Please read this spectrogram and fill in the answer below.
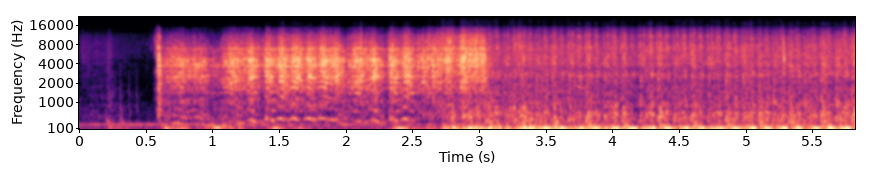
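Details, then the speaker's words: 1970 or 1971 Super Camaro, restarted after header gasket, manifold, carburetor and timing work: it cranks, catches, then idles lumpy and stumbling. It runs awful and glugs fuel; over-rich because the rear carburetor float bowl is set too high. "Wow. This thing runs awful. It runs even worse than when it wasn't running at all. It's because it's glugging fuel is why. Rear float bowl set too high."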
